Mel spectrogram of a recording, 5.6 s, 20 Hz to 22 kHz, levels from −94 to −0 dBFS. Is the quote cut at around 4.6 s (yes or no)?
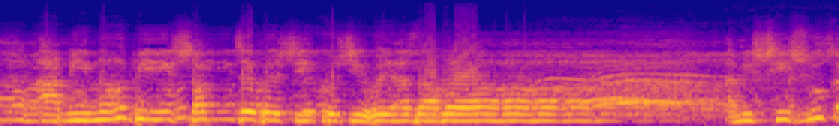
yes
